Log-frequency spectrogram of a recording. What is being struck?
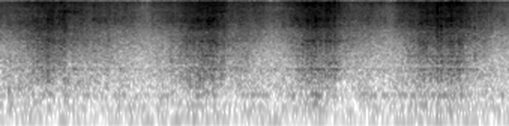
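Nothing is struck.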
